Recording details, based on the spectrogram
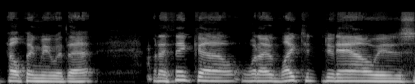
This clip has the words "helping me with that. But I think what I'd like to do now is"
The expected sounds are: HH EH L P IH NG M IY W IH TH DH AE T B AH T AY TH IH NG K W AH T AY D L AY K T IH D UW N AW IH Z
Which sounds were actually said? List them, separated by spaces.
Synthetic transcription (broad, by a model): HH EH L P IH NG M IY W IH DH AE T B AH T AY TH IH NG K W AH T AY D L AY K T IH D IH N AW IH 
